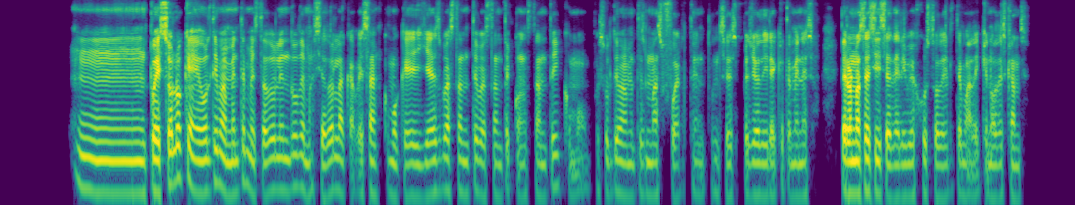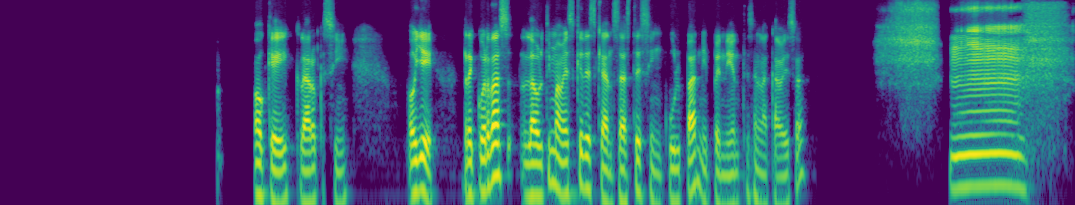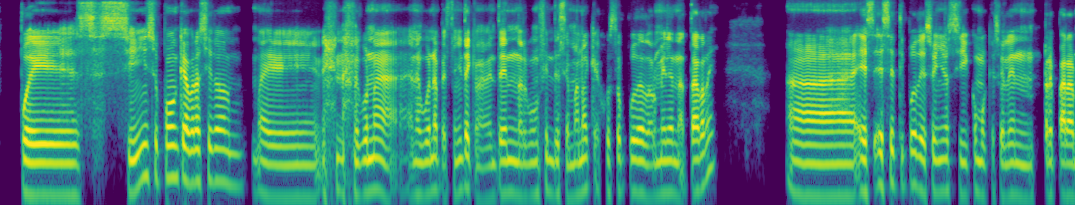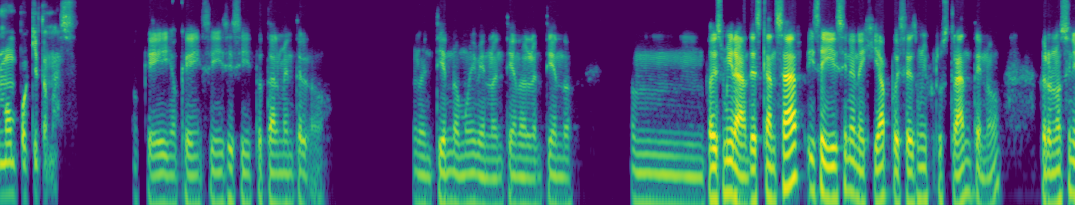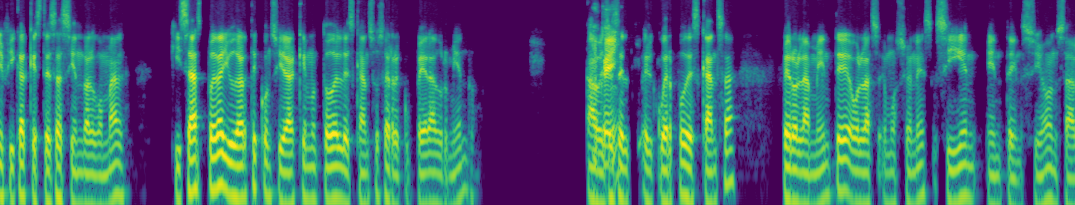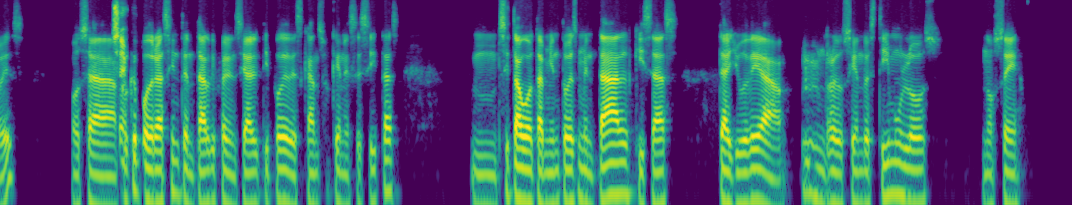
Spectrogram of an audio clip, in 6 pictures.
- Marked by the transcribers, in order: tapping; laughing while speaking: "en"; other background noise
- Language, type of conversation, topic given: Spanish, advice, ¿Por qué, aunque he descansado, sigo sin energía?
